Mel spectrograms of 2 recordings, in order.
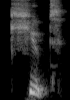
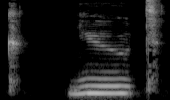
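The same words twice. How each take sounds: First: Said in the usual way. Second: "C-u-t" with a long, held yoo; roller-coaster word. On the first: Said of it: "some long vowel sounds". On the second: Shown as a demonstration. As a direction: separate c, stretch the yoo, finish on t. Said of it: "putting an emphasis on the middle".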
